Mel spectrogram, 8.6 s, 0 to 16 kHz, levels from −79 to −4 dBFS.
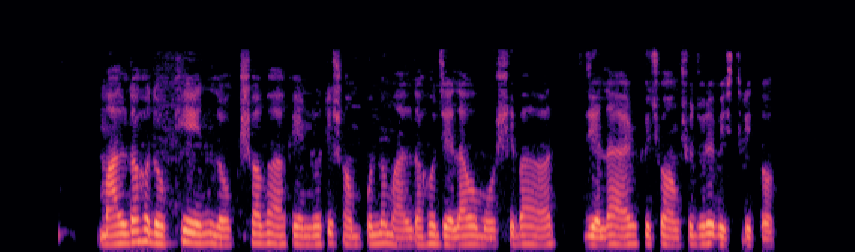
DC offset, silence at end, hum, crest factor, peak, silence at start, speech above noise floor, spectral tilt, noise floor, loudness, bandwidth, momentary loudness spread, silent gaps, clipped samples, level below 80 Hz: under 0.1%; 0.85 s; none; 18 dB; -8 dBFS; 1 s; 58 dB; -6.5 dB/octave; -82 dBFS; -25 LUFS; 7.8 kHz; 7 LU; none; under 0.1%; -66 dBFS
